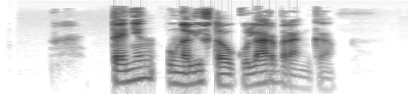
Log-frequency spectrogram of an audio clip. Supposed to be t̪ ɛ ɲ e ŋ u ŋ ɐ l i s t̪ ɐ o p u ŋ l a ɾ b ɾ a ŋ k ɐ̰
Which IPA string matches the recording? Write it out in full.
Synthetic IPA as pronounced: t̪ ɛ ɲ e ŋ u ŋ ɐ l i s t̪ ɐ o k u l a ɾ b ɾ a ŋ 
